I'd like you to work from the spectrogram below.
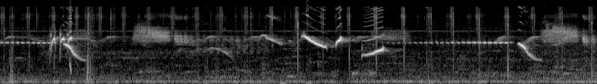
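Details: Common iora, locally sirtu or cipoh, singing loud and continuous while seeking a rival, recorded 27 December 2022: varied whistled slurs and falling notes with buzzy bursts and a long level whistle, over low background hum.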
